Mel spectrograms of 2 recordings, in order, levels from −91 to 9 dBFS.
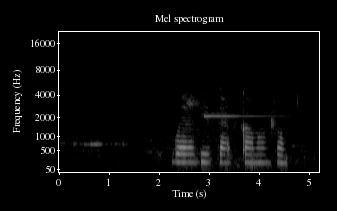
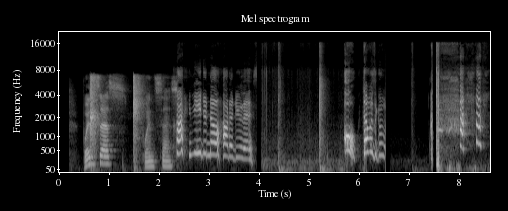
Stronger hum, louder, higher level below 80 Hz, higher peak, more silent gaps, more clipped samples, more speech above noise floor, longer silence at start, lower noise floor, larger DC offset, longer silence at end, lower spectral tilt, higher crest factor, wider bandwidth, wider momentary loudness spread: neither; second, -51 LUFS vs -24 LUFS; second, under -90 dBFS vs -56 dBFS; second, -32 dBFS vs -8 dBFS; second, none vs 3.98-4.05 s, 6.54-6.62 s, 7.50-7.54 s; neither; about the same, 36 dB vs 38 dB; about the same, 0.5 s vs 0.5 s; first, -86 dBFS vs -64 dBFS; neither; first, 0.65 s vs 0.1 s; first, -4 dB/octave vs -2.5 dB/octave; about the same, 22 dB vs 20 dB; second, 5.6 kHz vs 17 kHz; first, 19 LU vs 15 LU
